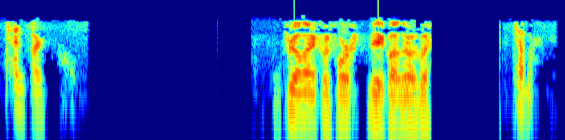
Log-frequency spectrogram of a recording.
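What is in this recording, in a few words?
police dispatch, Scottsdale PD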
